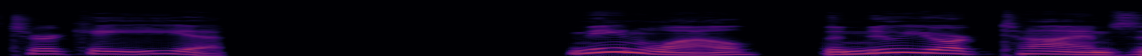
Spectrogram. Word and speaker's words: Türkiye: t u r k e y e, and pronounced Tur-key-yay.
